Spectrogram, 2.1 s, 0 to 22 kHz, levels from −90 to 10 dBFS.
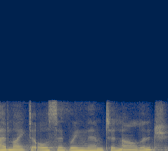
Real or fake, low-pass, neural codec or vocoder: fake; 7.2 kHz; codec, 16 kHz, 1 kbps, FunCodec, trained on LibriTTS, 50 frames a second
